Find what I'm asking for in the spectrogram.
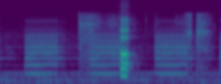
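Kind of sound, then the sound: signal or alarm, fire alarm going off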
